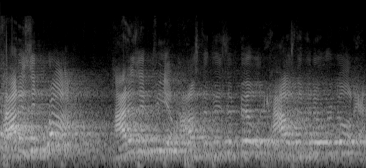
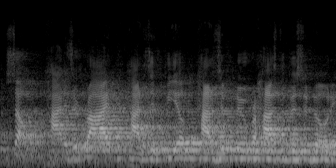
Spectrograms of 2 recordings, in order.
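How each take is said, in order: First: Bursting out. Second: Said in the usual way. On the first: Retold or imitated. Husband breaking the silence to his wife, bursting out. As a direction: blurt them out loudly after holding back. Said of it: "The silence was killing me". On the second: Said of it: "ask the typical questions".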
